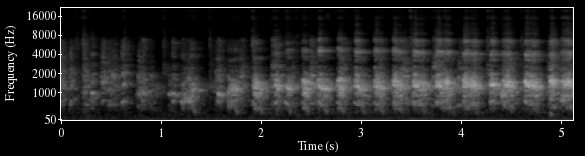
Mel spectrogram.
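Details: Chukar partridge from Shahritus kept for hunting, giving a steady run of hoarse clucking notes that grow louder and more regular, about two per second, building into a rhythmic chuk-chuk series.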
